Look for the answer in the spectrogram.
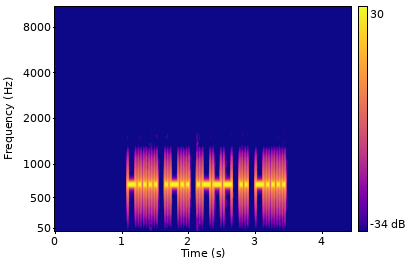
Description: Morse code, heard as a keyed tone, about 28 wpm, 700 Hz. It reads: 6LJI6
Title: Code Groups - 5 Letter:Numbers - 30wpm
